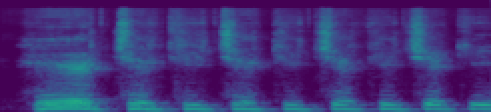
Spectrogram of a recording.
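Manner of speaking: put-on rough, gravelly creature voice. Telling of a voice calling from the woods to a man feeding chickens, gravelly creature voice. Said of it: "he hears a gravelly voice from the woods go".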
